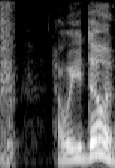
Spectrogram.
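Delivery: loud put-on New York accent. Imitating an English bus driver locking the door: New York accent. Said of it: "I always have the New York accent".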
